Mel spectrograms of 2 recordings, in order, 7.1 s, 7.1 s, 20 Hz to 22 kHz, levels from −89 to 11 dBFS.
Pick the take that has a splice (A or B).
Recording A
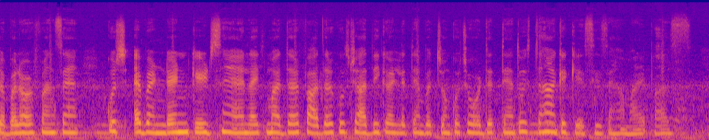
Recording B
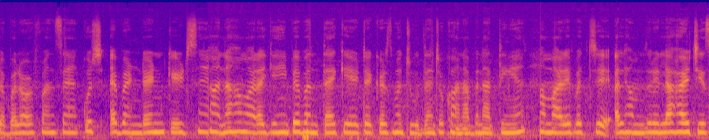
B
